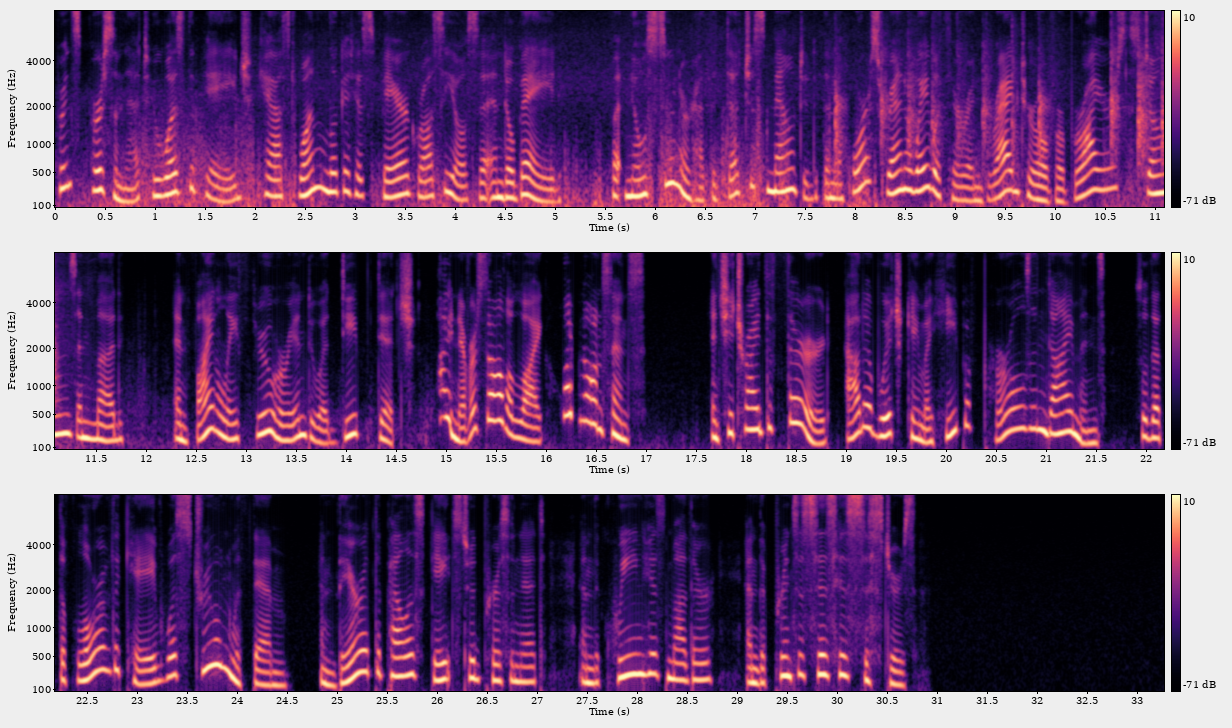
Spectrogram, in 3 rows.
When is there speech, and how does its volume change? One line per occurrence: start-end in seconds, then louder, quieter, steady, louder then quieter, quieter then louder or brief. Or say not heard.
0.0-30.9 steady.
